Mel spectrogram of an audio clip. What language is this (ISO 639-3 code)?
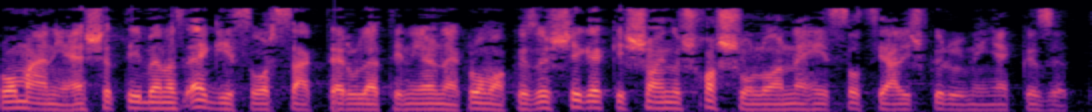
hun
